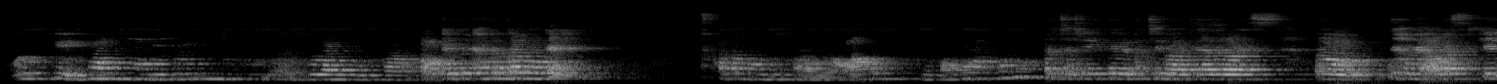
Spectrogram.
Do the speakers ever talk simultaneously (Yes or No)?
No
